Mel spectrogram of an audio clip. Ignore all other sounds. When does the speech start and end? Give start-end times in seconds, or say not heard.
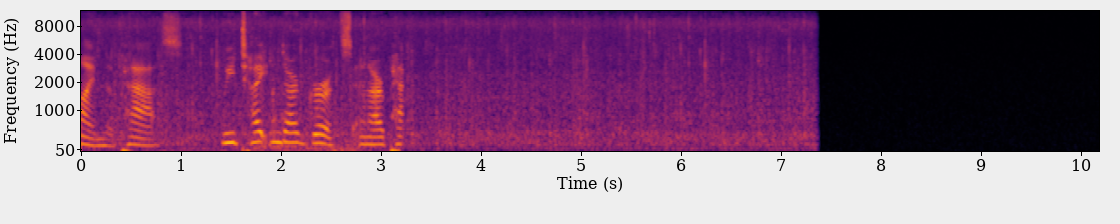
0.0-3.2.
